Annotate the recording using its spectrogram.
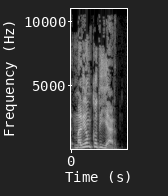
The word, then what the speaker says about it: Marion Cotillard: Marianne Cotillón. – Marion Cotillard. – Marion Cotillard. – Marion Cotillard, estábamos confundidos con la sílaba.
